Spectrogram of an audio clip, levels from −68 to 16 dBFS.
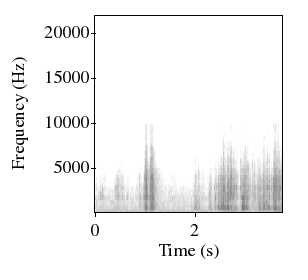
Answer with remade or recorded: recorded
